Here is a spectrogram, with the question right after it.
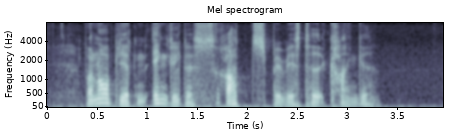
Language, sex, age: Danish, male, 24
